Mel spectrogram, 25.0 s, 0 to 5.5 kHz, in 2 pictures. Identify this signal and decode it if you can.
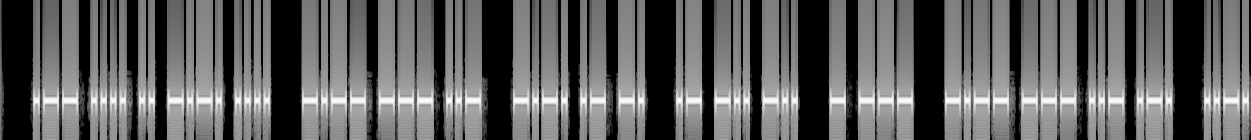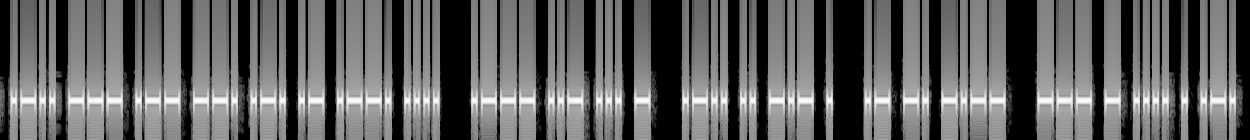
Morse code, heard as a keyed tone, about 25 wpm, 600 Hz. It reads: WHICH YOU CAN ADD TO YOUR FLOWGRAPH JUST LIKE ANY OTHER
